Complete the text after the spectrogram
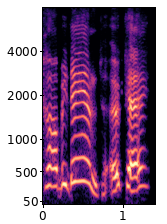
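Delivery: high-pitched, impressed reaction; retold pleased surprise. Doubter reacting to No Ring wrestling, pleasantly surprised. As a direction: pitch jumps way up, acting out being won over. Won over after watching, retold.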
